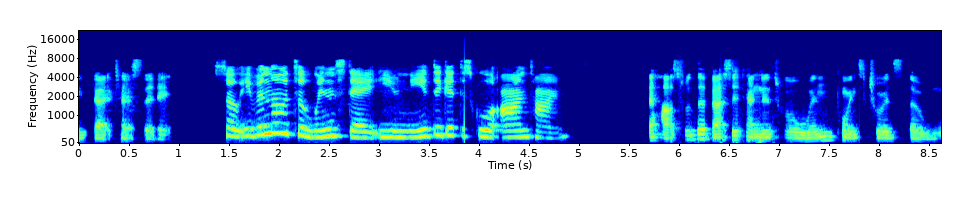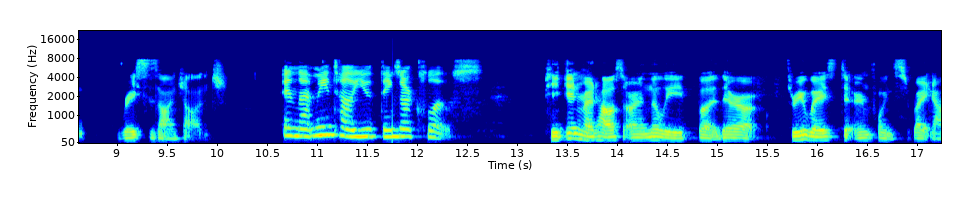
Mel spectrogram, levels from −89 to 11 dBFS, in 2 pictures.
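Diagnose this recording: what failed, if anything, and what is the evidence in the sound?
Audio missing between chunks, at the buffer or driver stage, shows up as abrupt skips at 3.85, 7.80, 11.75 and 15.70 s, spaced about 4 s apart. Each removes a short slice, around 50 ms, and butts the two sides together without silence. The likely cause is a recorder writing 4-second blocks and dropping audio at each handover. On a waveform each skip appears as a sudden discontinuity, and on a spectrogram as a thin vertical seam.

Repeated packet loss (robotic sound) at the network stage runs from 4.88 to 7.27 s. A rapid series of holes, the longest 39 ms, was each filled by the jitter buffer stretching the last sound forward. Those patches cover about 20% of the stretch, roughly 472 ms in total, giving a choppy texture with pieces missing. A spectrogram shows smeared, repeated frames with flattened harmonics inside an 8 kHz call band, and the waveform shows periodic cycles repeated where the signal should change.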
